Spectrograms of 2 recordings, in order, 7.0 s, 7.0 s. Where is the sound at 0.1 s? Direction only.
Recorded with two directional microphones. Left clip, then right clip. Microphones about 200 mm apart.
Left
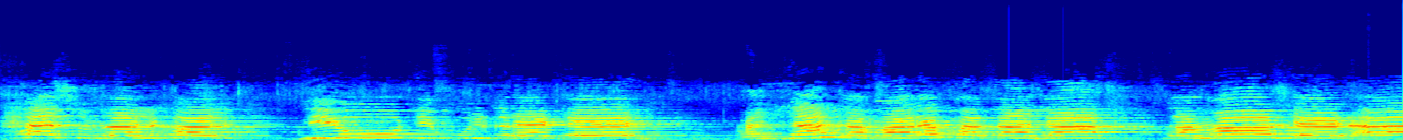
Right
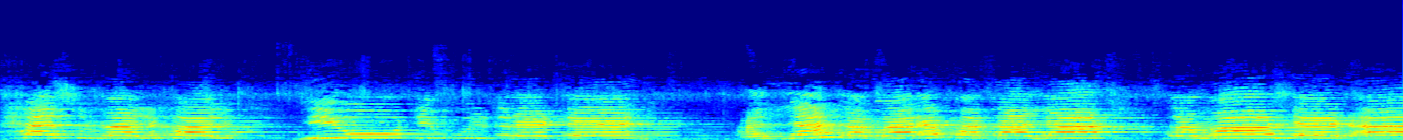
35° right (ahead or behind).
